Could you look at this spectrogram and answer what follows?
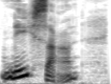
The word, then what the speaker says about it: Nissan: It's spelled N-I-S-S-A-N. It's not pronounced like the car, Nissan. It's Nissan.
